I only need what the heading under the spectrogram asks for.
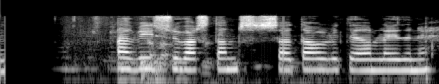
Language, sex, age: Icelandic, female, 12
